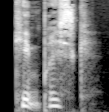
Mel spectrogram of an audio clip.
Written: cimbrisk

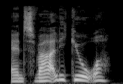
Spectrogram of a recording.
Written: ansvarliggøre

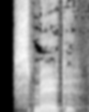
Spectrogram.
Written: smat

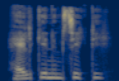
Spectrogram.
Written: halvgennemsigtig

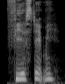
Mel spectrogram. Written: firestemmig

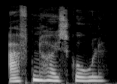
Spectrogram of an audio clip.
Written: aftenhøjskole

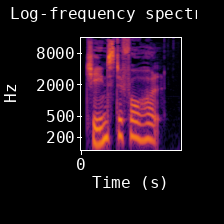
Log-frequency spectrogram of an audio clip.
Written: tjenesteforhold

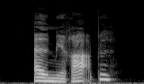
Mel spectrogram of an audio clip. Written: admirabel

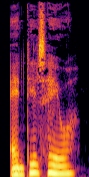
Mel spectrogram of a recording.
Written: ANDELSHAVERNE

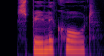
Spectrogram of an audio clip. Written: spillekort

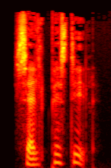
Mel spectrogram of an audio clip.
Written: SALTPASTIL

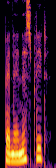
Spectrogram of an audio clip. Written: bananasplit

